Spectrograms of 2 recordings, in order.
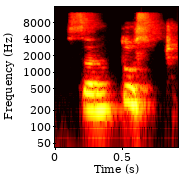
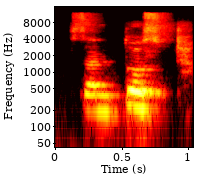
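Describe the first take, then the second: First: संतुष्ट ending in unaspirated ट; संतुष्ट with ट, not ठ; correct pronunciation. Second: संतुष्ट as "santushth", ending in ठ; संतुष्ट said with aspirated ठ; wrong pronunciation. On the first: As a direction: end संतुष्ट on a plain retroflex t. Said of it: "शब्द है". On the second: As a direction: add a puff of air to the last sound of संतुष्ट. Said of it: "इसका गलत उच्चारण". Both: Shown as a demonstration.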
